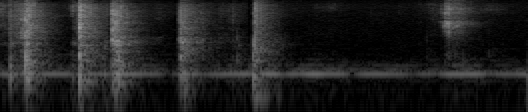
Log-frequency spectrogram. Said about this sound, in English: Let me shuffle my cards a lot.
